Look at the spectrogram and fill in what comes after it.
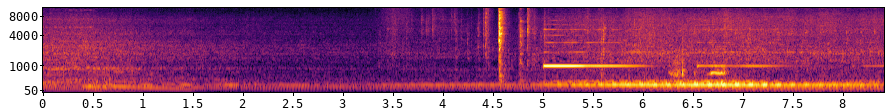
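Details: BMW E30 318is with M42 engine: a light, even tick at about four per second at idle that continues through the revs, still present after the timing chain tensioner was replaced; source unidentified.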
